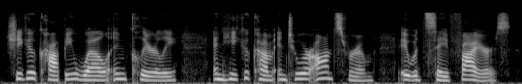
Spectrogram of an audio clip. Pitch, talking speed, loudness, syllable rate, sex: 215 Hz, 195 wpm, -20 LUFS, 5.0 syllables/s, female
